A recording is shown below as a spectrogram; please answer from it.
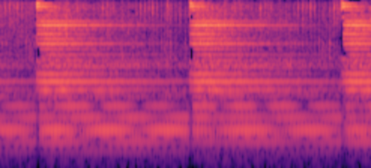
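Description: Clock chime striking the hour: two ringing bell strokes about a second apart, each ringing on until the next, part of the clock striking four.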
